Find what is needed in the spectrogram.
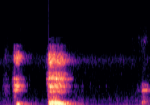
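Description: A man's short laugh in two quick bursts, the second louder, followed by a brief "yeah".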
